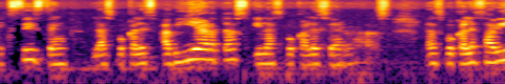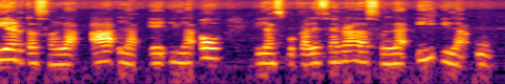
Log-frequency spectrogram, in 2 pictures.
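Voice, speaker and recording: A teenage girl, a secondary school student, reading a school lesson aloud from a script and slowing down on the examples. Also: fairly low pitch, slight background noise, rough recording. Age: teens.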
